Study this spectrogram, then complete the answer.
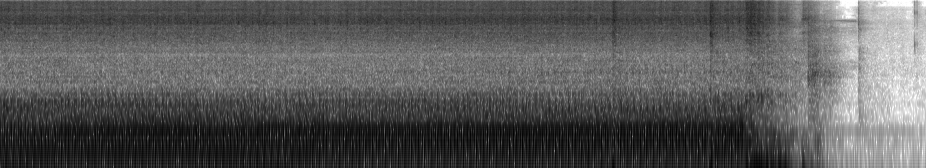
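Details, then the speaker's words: Triumph Bobber motorcycle just after flashing a new fuel trim map with TuneECU in preparation for more boost, start check: even, steady idle with a regular low beat, then a clean shutdown; normal start and idle. "so now that's flashed onto the bike and I'll try that on my way to work in the morning so I'll just make sure it starts"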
